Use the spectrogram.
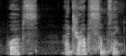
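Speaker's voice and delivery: seduce him in a hushed low voice; seductive Madam Hydra. Acted. Madam Hydra flirts with Hank in a low purr. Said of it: "Madam Hydra knocks a pen".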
